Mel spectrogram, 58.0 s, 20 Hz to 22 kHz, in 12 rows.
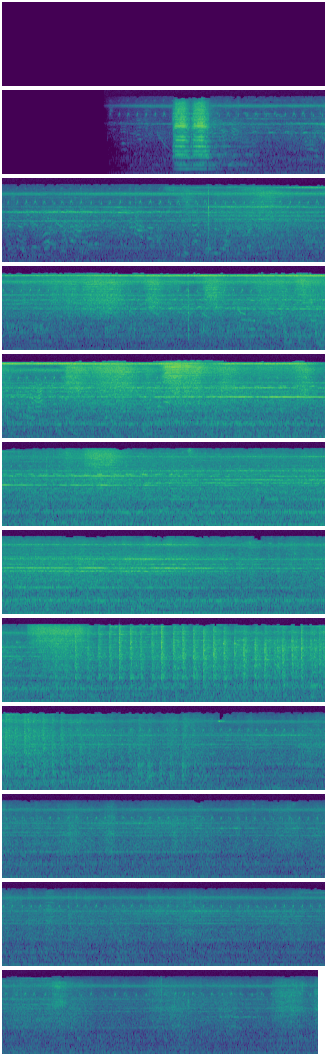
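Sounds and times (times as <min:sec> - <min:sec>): diesel locomotive engine drone: 0:06.6 - 0:58.0
wheel squeal: 0:08.3 - 0:58.0
wheels clacking over rail joints: 0:34.6 - 0:50.5.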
